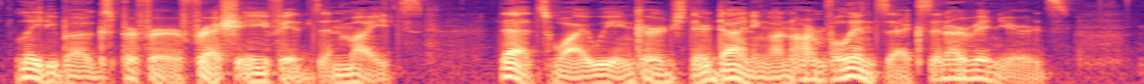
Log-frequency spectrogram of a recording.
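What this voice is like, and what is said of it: Sick, congested-sounding voice. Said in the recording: “that amazing recording in your sick voice”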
